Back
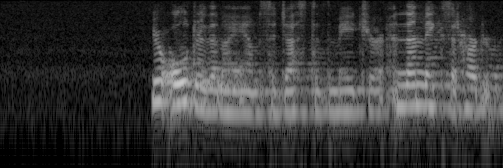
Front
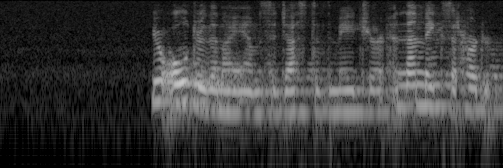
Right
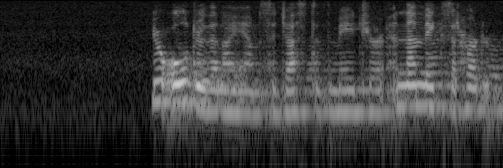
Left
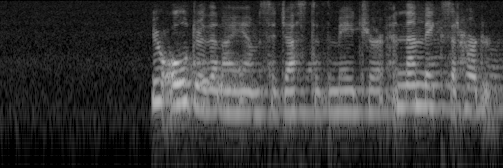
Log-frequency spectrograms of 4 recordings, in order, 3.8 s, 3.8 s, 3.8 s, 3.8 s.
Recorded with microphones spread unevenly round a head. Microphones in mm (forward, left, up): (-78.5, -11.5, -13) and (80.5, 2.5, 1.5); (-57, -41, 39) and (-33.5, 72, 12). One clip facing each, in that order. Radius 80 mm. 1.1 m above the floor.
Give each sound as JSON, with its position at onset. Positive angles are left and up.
{"t": 1.1, "sound": "a woman speaking", "azimuth_deg": 110, "distance_m": 2.5}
